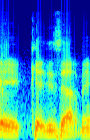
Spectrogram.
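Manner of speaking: mellow, unbothered, outwardly chill laid-back dude voice. Imitating a friend showing something: imitating an outwardly chill voice. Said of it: "Outwardly chill".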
